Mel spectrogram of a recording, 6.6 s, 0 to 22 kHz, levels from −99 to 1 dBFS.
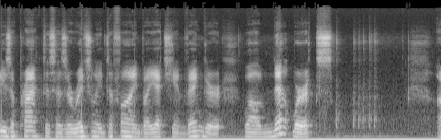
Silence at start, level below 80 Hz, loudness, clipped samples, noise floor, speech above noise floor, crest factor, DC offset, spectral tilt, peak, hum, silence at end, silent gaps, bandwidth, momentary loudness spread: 0 s; -46 dBFS; -16 LUFS; under 0.1%; -40 dBFS; 23 dB; 20 dB; 10%; -3 dB/octave; 0 dBFS; none; 0 s; none; 18.5 kHz; 23 LU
